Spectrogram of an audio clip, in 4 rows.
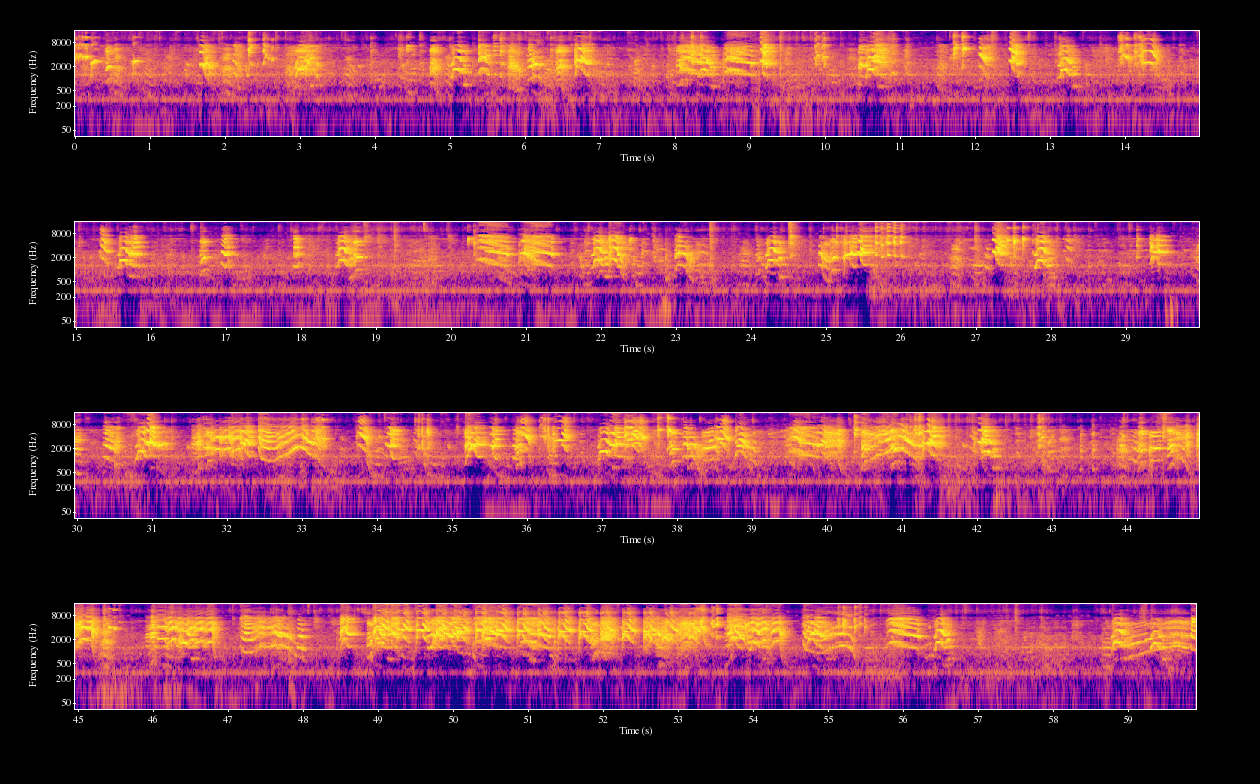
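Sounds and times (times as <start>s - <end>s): parrots squawking and chattering: 0.0s - 59.9s.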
